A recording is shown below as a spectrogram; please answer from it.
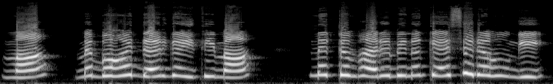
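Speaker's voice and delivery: put-on high, lightly weepy girl; a hint of a sobbing daughter; tearful child. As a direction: cry with relief to mother. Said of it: "वीणा रोते हुए".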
